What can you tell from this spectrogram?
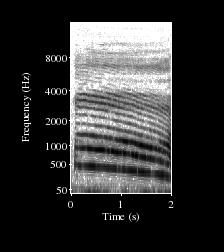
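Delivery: loud open-throated oh; big open oh like at the doctor's. Shown as a demonstration. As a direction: open your throat and call out oh. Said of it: "Gonna open our throat".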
